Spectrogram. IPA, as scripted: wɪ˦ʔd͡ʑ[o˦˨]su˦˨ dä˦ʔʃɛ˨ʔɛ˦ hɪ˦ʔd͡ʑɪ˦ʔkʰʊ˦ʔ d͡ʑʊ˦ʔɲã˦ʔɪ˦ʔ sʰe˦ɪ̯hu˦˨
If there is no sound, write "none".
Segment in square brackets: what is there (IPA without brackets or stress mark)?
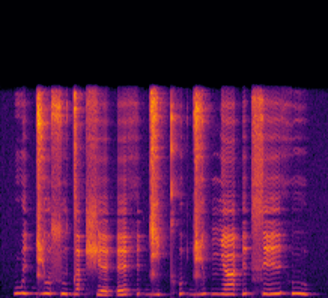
o˦˨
